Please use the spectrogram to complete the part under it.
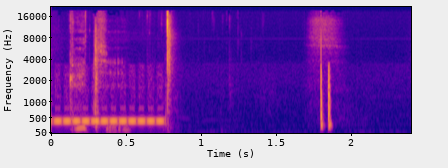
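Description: Electronic telephone tones signal an incoming call. A steady, pulsing tone lasts under a second, and after a pause come two quick, sharp beeps with no voices.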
